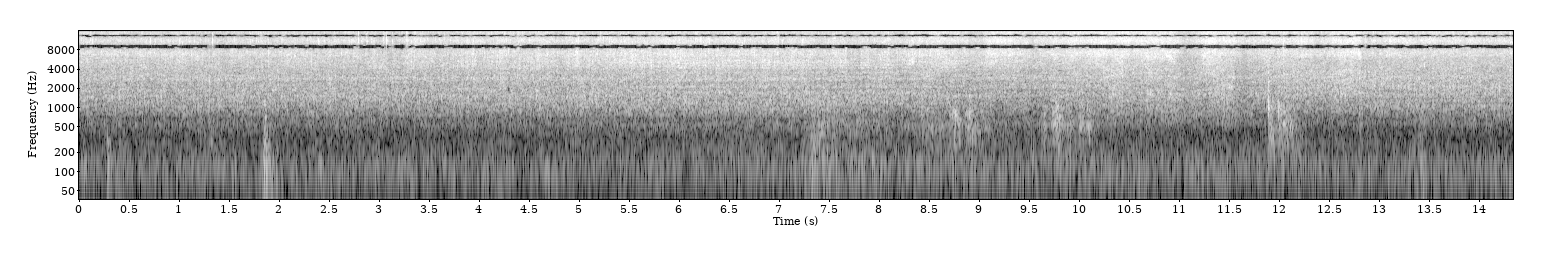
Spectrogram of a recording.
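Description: Sliced beef and thick-cut Japanese leeks (negi) sizzling steadily in a frying pan, with a few faint clicks.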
